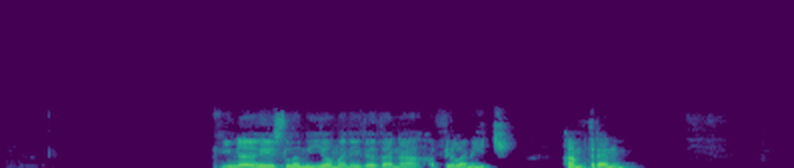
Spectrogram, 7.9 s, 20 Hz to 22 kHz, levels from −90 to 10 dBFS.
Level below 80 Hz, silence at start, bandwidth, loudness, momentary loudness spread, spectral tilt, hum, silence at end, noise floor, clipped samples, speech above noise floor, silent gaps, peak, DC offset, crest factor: -62 dBFS; 2.2 s; 7.6 kHz; -21 LUFS; 12 LU; -6.5 dB/octave; none; 1.65 s; -87 dBFS; under 0.1%; 67 dB; none; -2 dBFS; under 0.1%; 20 dB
